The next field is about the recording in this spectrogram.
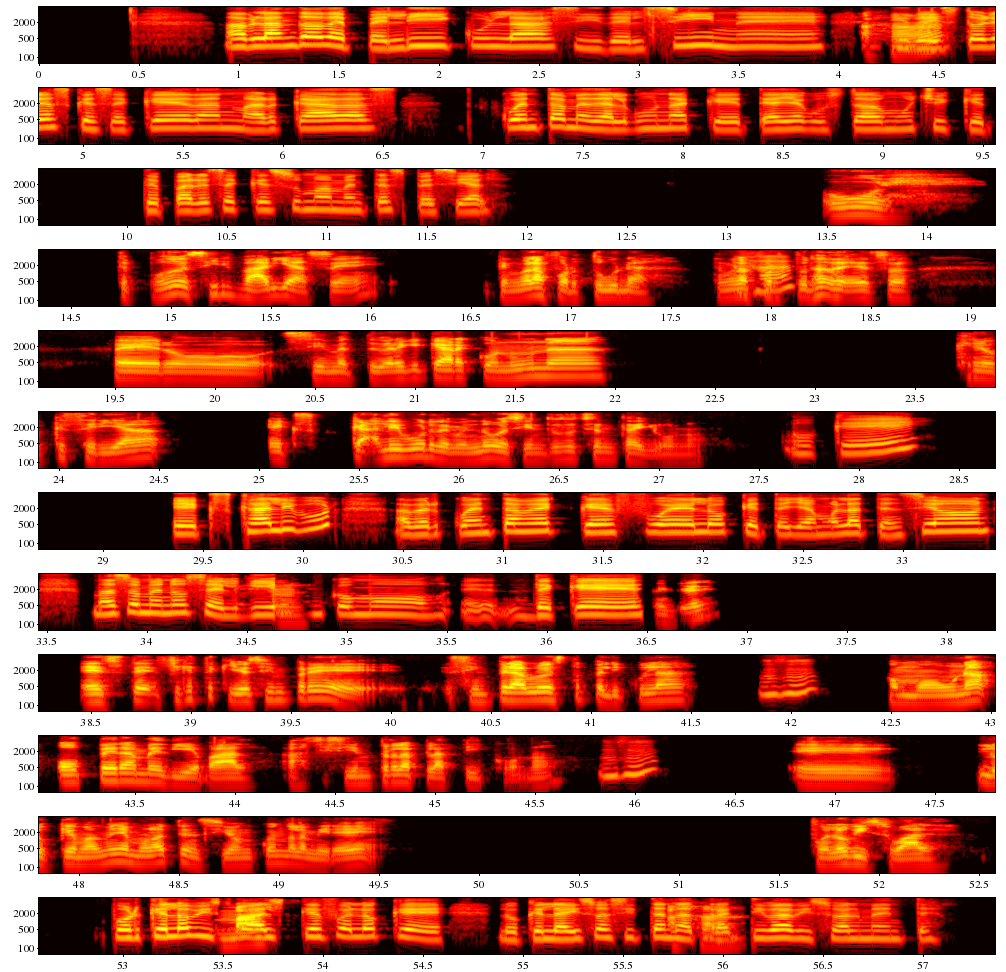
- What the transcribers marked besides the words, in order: other background noise; laughing while speaking: "eso"
- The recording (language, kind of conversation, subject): Spanish, podcast, ¿Cuál es una película que te marcó y qué la hace especial?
